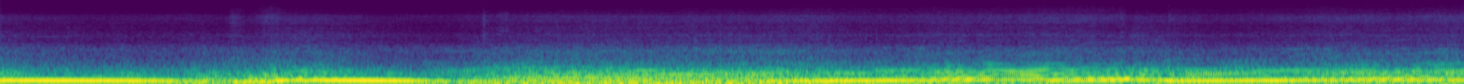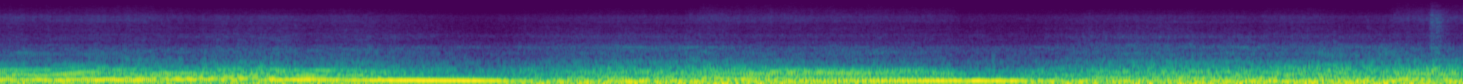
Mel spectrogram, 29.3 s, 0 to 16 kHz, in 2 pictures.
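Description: Peugeot 306 S16's 2.0-litre 16-valve four-cylinder engine, driven hard on a race circuit. Its note rises and falls with the revs, with sharp drops about two and a half seconds in and again around eleven seconds.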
